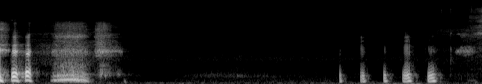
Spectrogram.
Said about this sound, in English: Sorry to yawn.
